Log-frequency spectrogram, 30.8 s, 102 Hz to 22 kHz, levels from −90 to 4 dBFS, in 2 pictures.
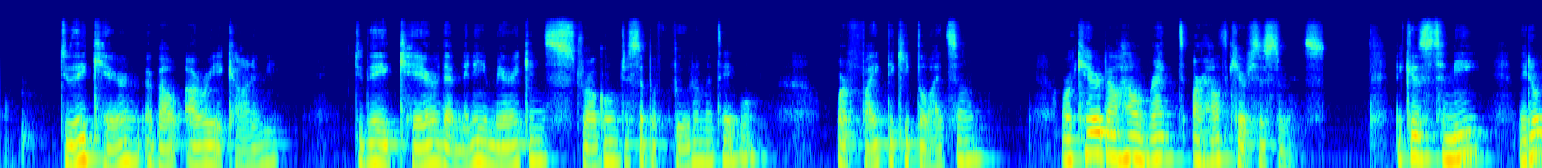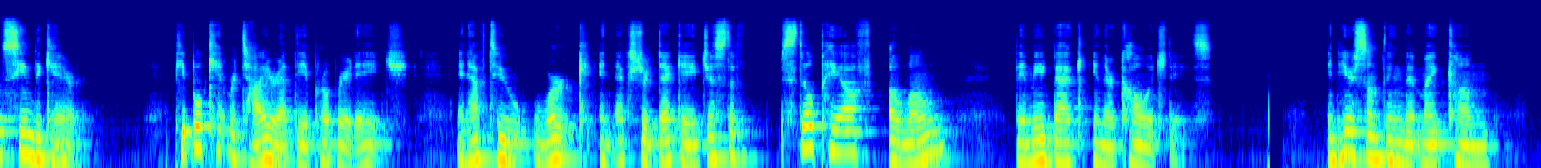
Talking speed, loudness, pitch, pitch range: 150 wpm, -39 LUFS, 120 Hz, 110-140 Hz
